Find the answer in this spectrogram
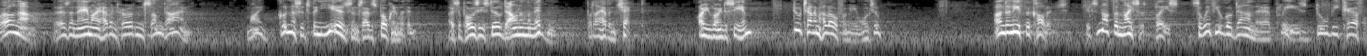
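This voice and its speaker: Someone puts on a high-pitched character voice, talking at a very fast pace broken by long, frequent pauses, over clear background noise. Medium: video game. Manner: warm, gentle.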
